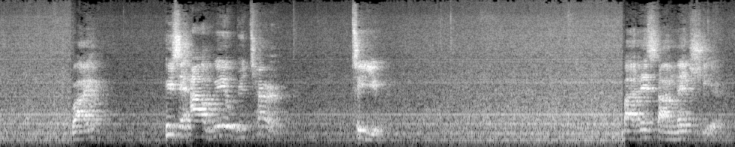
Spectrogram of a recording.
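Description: A man preaches with animation through a microphone and loudspeakers in an echoing room.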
